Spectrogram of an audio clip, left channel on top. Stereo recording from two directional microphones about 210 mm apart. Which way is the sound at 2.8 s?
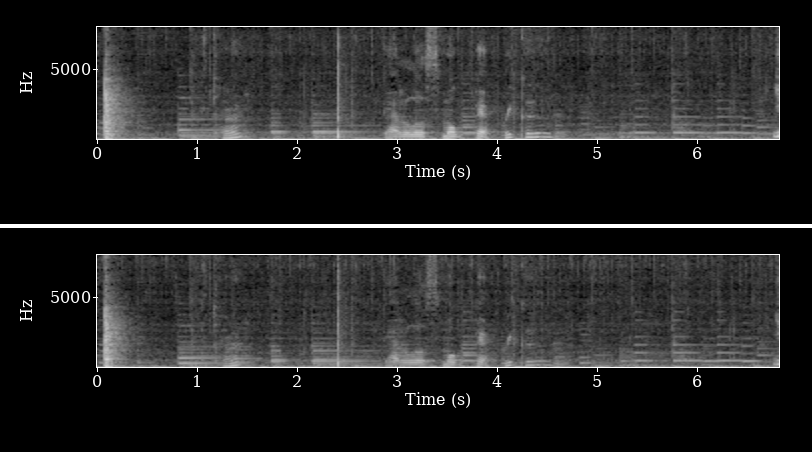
45° left (ahead or behind).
